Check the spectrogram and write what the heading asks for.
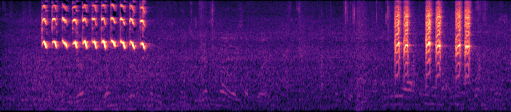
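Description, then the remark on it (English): A black bird in a few planted trees at a man-made oasis in Death Valley, California, calls close by in a quick run of about a dozen sharp, bright notes, falls silent, then answers with a shorter burst of five over a soft, steady background hum. “this strange prophetic black bird has taken up the challenge. The Polish lady is standing directly under him, pointing her microphone at his beak”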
